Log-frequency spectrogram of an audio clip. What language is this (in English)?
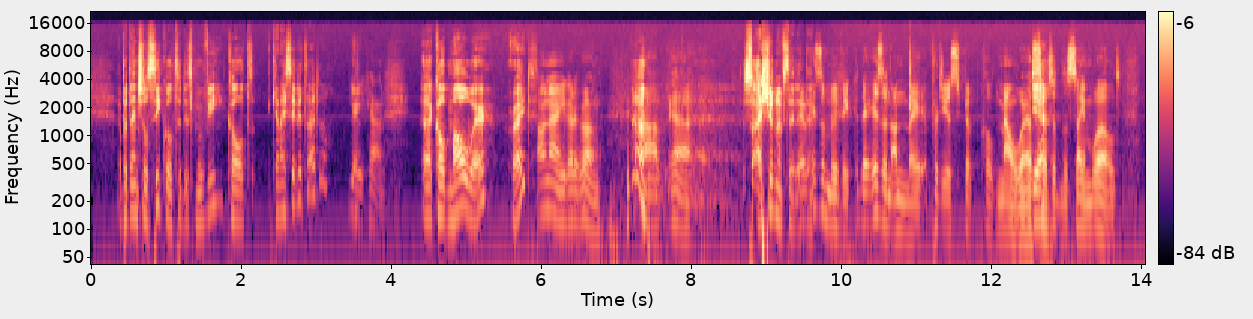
English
